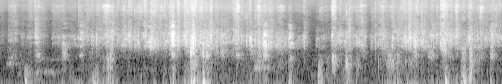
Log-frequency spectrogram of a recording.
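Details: Indoors in a busy Nairobi, Kenya household, an FCI English Bulldog puppy, Churchill or Mable, pants in quick breathy huffs, roughly two or three a second, with scuffling and a woman's voice in the background.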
